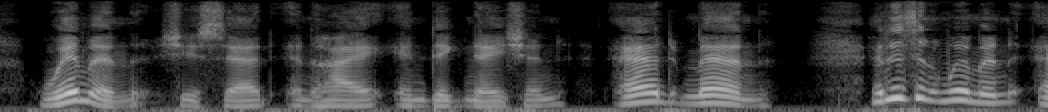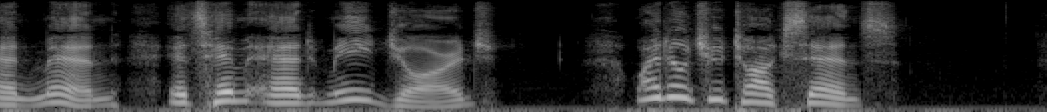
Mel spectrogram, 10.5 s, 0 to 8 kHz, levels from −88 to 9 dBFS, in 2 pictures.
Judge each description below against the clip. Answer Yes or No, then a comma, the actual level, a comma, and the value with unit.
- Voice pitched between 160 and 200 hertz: No, medium, 150 Hz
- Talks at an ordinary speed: No, slow, 125 wpm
